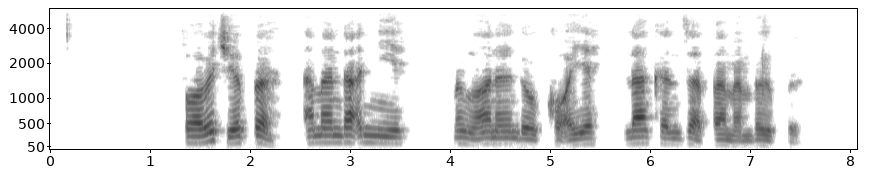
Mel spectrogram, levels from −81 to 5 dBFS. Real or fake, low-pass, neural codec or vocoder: real; 5.4 kHz; none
